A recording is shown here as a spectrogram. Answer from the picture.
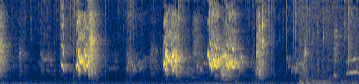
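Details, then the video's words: Budgerigars chirping happily while playing: a run of sharp, raspy chirps and squawks in clustered bursts, ending in a low knock or bump. "Happy Parakeets Chirping Sound #budgies Singing, Playing"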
